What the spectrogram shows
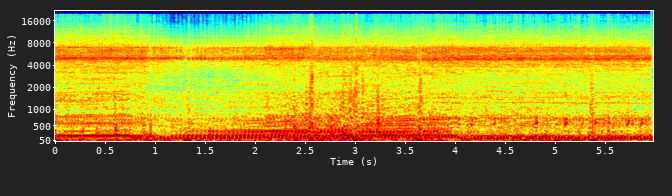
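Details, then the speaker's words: Triumph Tiger Cub single-cylinder trials bike under way, with a carburettor that had just flooded: it stumbles and stutters as firing drops out and picks up again; a misfire, with dirt or water in the main jet area suspected. "Misfire. I don't want to get stuck on the Roman road in that dip, so we'll go home this way."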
